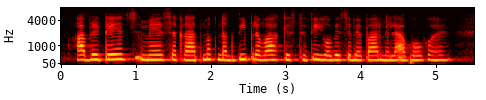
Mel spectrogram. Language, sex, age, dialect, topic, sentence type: Magahi, female, 25-30, Central/Standard, agriculture, statement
